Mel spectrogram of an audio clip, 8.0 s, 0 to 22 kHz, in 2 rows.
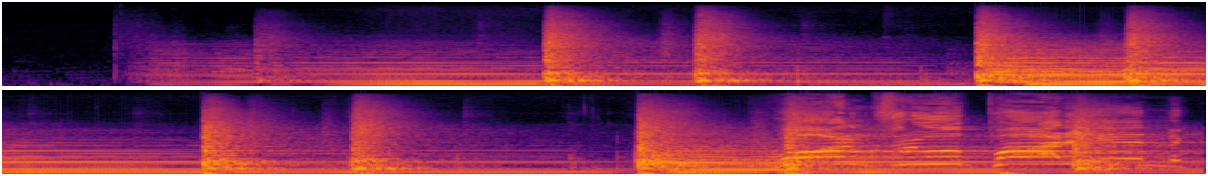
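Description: A 1950s rock and roll recording plays loud, with sharp full-band hits landing in punchy paired bursts over a sustained bass and guitar tone. No singing yet.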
